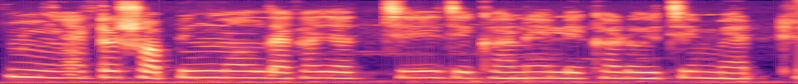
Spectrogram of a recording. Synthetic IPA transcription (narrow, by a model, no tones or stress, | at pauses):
ɛk̚ʈaʃɔpiŋmɔld̪ɛkʰad͡ʑatːɕʰed͡ʑekʰanelekʰaɾoet͡ɕʰemɛʈ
